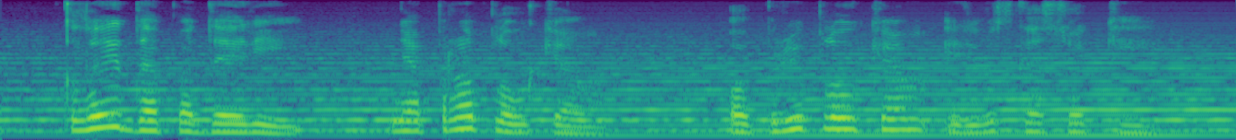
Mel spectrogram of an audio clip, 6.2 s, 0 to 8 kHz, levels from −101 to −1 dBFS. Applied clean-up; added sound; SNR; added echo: none; Musical instrument; 6 dB; none.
